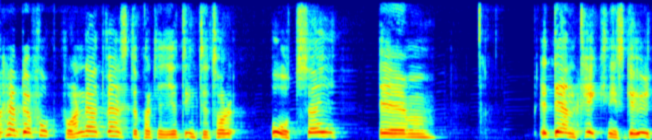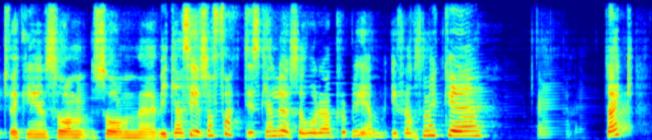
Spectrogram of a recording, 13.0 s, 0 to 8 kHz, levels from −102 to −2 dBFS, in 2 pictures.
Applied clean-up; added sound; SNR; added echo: neural mask model DeepFilterNet 3.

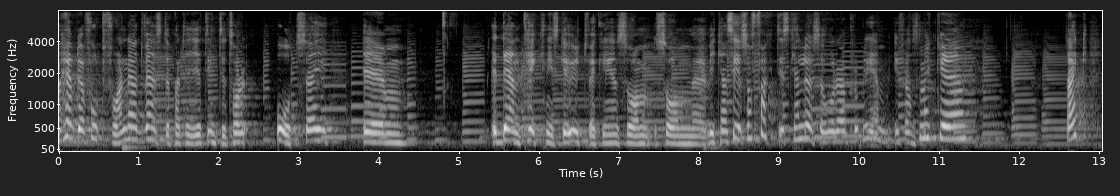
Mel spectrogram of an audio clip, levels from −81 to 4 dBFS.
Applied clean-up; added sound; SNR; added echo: none; Wind instrument, woodwind instrument; 17 dB; reverberation time 1.7 s.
